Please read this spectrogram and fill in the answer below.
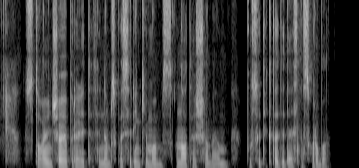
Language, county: Lithuanian, Klaipėda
